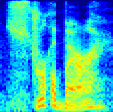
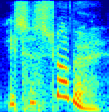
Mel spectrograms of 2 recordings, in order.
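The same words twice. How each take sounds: First: Said in the usual way. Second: Squeaky strawberry voice. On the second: Pretend. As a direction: pitch it way up like a cartoon fruit. Playful voice for the drawing.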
